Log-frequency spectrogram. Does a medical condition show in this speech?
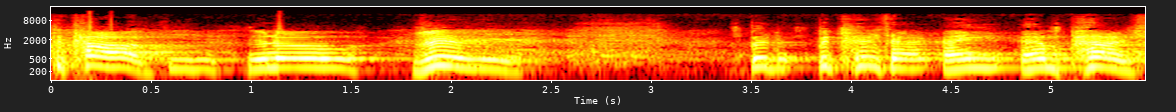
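Yes: hearing loss, cochlear implant; hears about 80% with cochlear implant, hears but does not always understand.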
